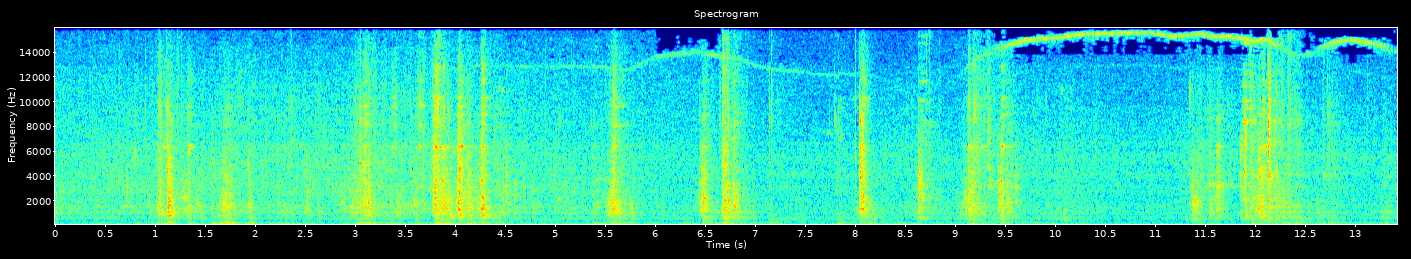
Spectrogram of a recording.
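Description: Rocks clatter and thud as an excavator bucket digs and dumps.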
